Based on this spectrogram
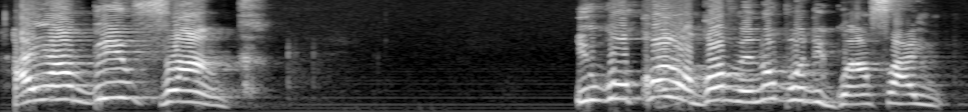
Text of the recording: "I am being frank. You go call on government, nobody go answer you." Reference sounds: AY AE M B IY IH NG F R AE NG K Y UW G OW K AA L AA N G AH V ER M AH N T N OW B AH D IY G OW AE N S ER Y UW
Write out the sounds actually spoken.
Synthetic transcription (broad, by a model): AY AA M B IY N F R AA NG K Y UW G OW K AA L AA G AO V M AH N N OW B AH D IY G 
